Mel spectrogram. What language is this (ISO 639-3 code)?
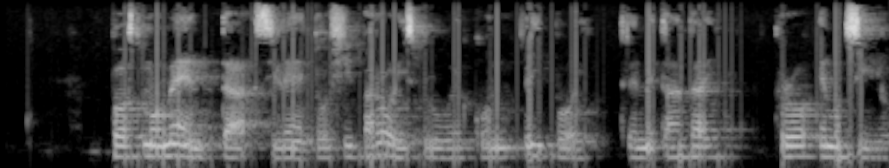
epo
